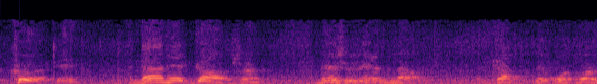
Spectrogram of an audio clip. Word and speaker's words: Gaza: All right, thus saith Jehovah, for three transgressions of Gaza, I used to pronounce Gaza, but I hear all the television, they always pronounce it Gaza. So I guess the Hebrews, the Jews pronounce it Gaza. So if I sound like I'm trying to put on the calling it Gaza, all I'm trying to do is pronounce it like they do today.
